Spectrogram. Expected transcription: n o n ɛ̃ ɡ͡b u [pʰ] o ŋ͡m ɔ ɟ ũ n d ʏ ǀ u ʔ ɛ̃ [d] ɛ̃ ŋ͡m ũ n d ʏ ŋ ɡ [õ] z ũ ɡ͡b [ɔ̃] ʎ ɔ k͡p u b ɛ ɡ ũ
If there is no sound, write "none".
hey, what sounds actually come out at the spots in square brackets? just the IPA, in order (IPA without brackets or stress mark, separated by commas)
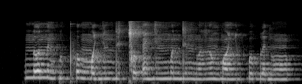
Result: pʰ, ɟ, õ, ɔ̃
